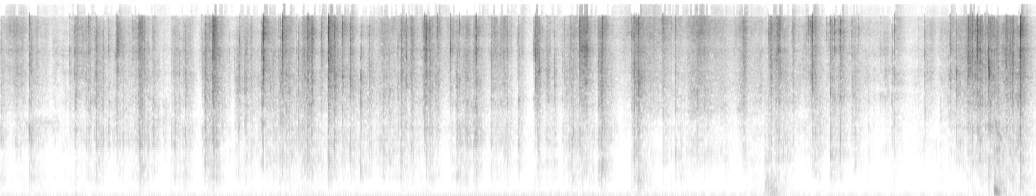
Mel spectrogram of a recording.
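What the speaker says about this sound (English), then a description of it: "So I'm protecting them in the little tracing paper bags." Tracing paper bags crinkling and rustling as they are handled and folded around journal pages, close and fairly quiet, in irregular bursts of crackling with brief pauses.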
